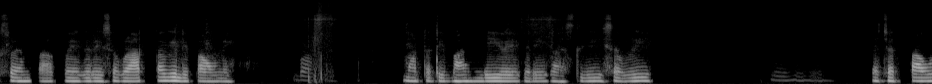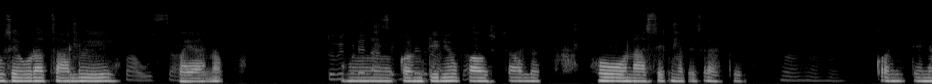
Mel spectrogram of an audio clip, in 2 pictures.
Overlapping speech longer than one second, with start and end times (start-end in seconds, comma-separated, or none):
12.7-14.1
